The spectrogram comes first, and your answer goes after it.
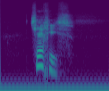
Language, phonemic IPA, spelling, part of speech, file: Dutch, /ˈtʃɛxis/, Tsjechisch, adjective / proper noun, Nl-Tsjechisch.ogg
- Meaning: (adjective) Czech; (proper noun) Czech (language)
